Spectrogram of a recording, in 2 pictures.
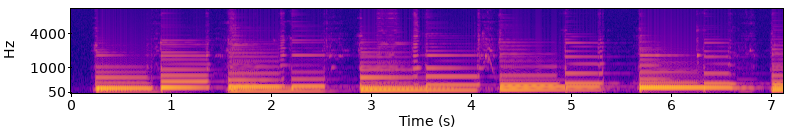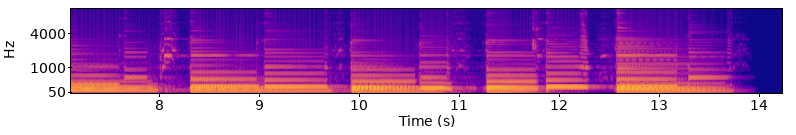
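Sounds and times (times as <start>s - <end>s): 
guitar arpeggio inversions with passing tone: 0.2s - 13.9s.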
